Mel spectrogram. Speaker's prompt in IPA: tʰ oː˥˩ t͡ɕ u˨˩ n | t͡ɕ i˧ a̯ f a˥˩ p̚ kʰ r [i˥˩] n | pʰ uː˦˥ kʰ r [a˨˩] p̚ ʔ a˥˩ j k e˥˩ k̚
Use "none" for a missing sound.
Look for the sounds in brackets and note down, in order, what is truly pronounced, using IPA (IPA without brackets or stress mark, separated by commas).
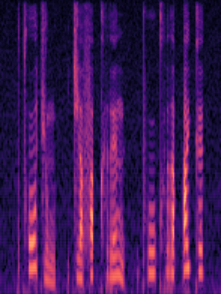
e˥˩, a˦˥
